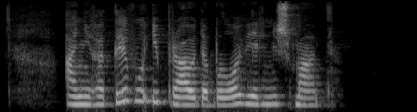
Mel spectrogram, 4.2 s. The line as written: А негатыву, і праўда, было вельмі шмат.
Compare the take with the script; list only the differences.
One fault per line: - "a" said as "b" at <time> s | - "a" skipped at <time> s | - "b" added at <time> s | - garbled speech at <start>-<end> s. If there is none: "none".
none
